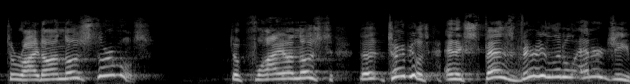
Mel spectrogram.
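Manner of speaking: high, energised preaching; fervent preaching. Real, not acted. Pastor explaining the eagle riding thermals, fervently.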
